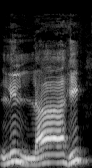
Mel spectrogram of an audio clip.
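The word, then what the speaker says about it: لله: करेंगे, बारीक करके पढ़ेंगे लिल्लाही, वक़फ़न लिल्लाह, लिल्लाह। अक्सर लोग वक़फ़ करते वक़्त लिल्लाह हा को वैसे ही छोड़ देते हैं, तो हा को आपने प्रोनाउंस करना है, हा को साइलेंट नहीं करना।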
